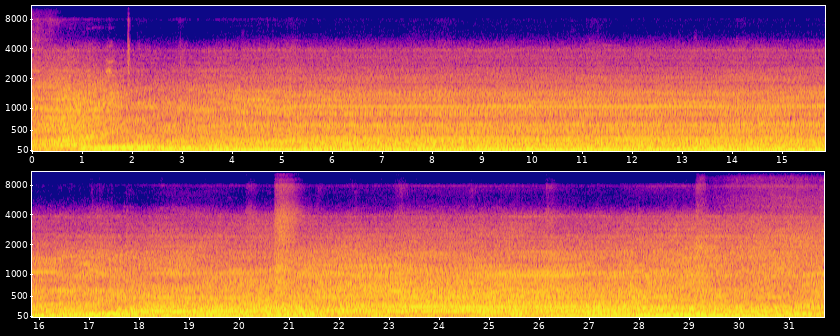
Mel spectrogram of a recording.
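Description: Diesel engine of a tracked heavy-equipment machine running steadily under load, heard from inside its operator's cab. The engine note steps up about a second in and shifts again a little past halfway, with a brief hiss about two-thirds of the way through.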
